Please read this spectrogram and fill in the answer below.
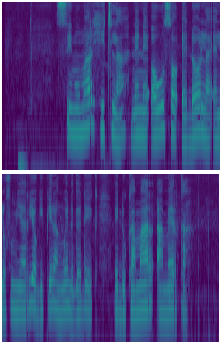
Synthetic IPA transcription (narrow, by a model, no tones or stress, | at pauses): simumarhitlanɛnɛʔɔwʊsɔʔɛdɔlaʔɛlʊfmiaɾɪjɔɡɪpjeɾaŋwɛnɡadekedukamara̰mɛrka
